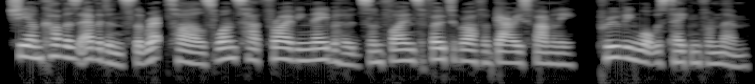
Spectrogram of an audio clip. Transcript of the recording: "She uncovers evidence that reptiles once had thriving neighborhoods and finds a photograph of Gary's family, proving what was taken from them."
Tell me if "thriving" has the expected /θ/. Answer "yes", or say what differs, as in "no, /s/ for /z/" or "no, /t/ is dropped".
yes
